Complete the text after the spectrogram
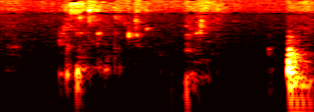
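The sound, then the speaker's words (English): A shot of Breckenridge whiskey being taken: a couple of quick wet gulping sounds, then a louder, breathy burst right after swallowing. “After the first one, after that first shot, it goes down.”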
